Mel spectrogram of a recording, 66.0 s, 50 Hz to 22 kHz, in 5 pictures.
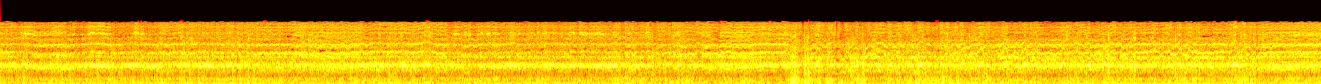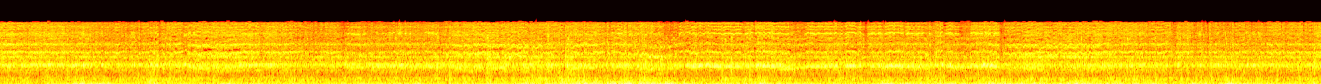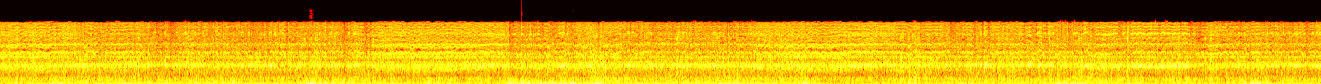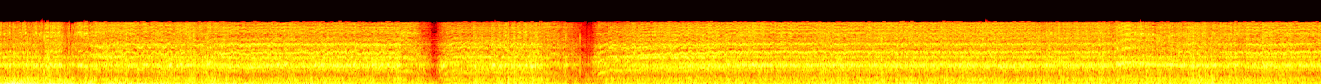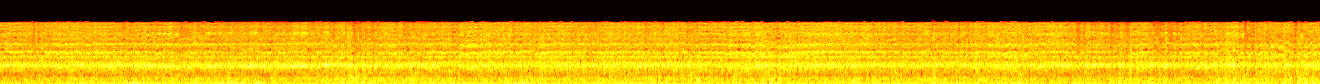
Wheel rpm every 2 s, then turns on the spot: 230, 220, 230, 220, 190, 200, 210, 230, 230, 220, 230, 230, 230, 230, 240, 220, 230, 220, 230, 230, 220, 190, 140, 190, 230, 240, 230, 230, 230, 230, 220, 230, 230.
none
